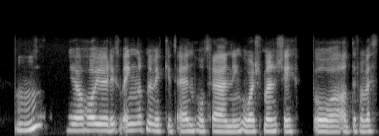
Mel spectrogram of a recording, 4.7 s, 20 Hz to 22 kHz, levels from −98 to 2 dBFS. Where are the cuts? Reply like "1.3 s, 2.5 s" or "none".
2.2 s

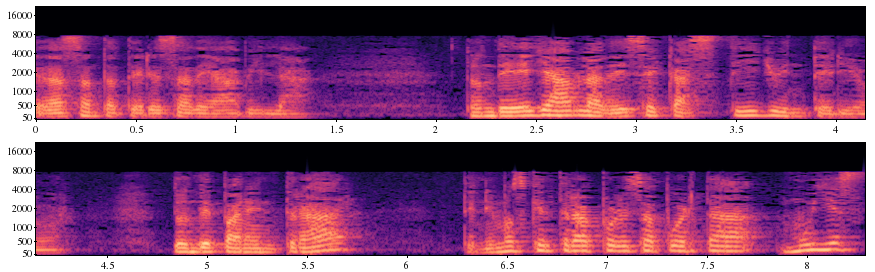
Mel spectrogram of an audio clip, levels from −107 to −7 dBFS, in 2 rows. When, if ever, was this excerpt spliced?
none

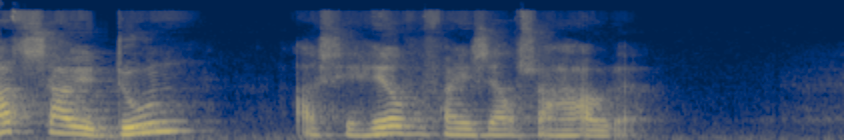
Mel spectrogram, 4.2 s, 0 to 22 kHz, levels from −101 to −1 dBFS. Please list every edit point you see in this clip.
none

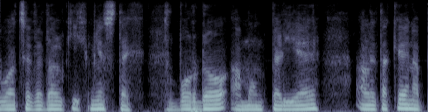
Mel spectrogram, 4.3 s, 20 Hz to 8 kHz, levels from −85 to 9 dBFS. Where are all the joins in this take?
1.6 s

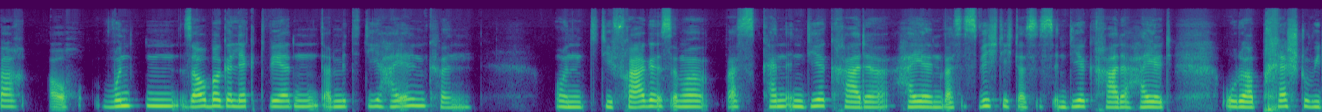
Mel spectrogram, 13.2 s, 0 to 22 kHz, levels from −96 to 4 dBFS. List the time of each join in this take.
none

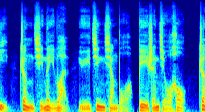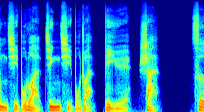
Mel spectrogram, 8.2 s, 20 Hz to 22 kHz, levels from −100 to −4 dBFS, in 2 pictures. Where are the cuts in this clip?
2.7 s, 4.9 s, 6.1 s

